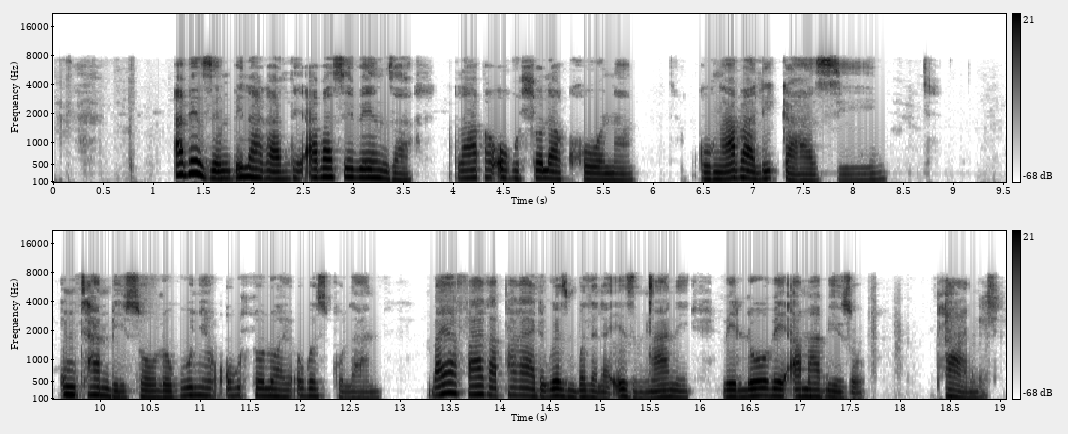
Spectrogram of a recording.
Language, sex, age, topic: North Ndebele, male, 25-35, health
